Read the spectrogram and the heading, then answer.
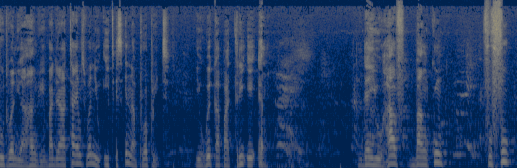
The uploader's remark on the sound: Preached at the Supernatural Encounter Service - The Poimen Church- HQ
